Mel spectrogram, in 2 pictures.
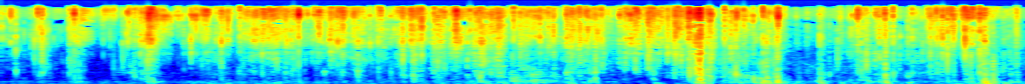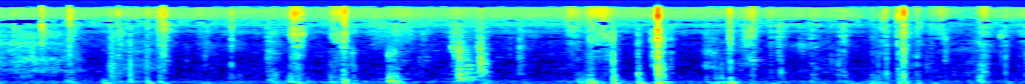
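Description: Foil wrapper of a Pokémon Lost Origin booster pack being torn open and crinkled, a dense crackling for about seven and a half seconds. After that it drops to faint, scattered rustles and taps of cards and packaging being handled.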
